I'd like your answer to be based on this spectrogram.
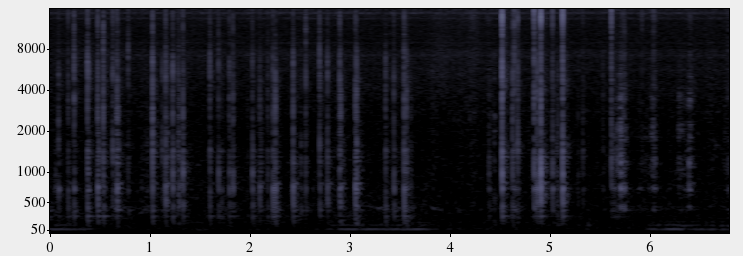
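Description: Long painted nails tap and scratch a small, soft, printed plastic face-cream tube that is filled. About 30 quick, dry clicks and scratchy strokes sound in uneven clusters, with a low hum underneath.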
